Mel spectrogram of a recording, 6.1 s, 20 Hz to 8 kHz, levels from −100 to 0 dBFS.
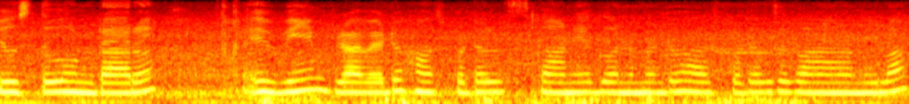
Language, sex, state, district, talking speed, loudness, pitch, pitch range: Telugu, female, Andhra Pradesh, Chittoor, 100 wpm, -16 LUFS, 265 Hz, 260-275 Hz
